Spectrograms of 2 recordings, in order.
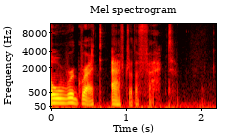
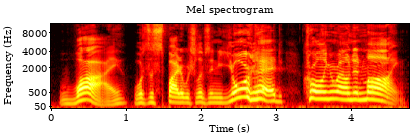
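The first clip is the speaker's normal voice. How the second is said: much higher and louder outraged yell; 7 semitones higher, 11 dB louder than usual. Acted. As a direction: shout the accusation. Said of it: "I yelled".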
